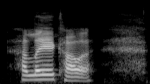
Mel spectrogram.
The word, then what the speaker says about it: Haleakala: Yes, you said it right the second time. Haleakala.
